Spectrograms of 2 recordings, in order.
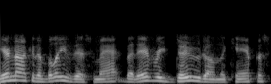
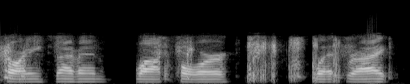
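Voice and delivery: put-on robotic computer voice, louder; 8 dB louder than usual. Joking about an injured coach calling plays: Stephen Hawking computer voice. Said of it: "computer voice".

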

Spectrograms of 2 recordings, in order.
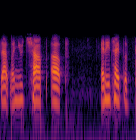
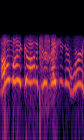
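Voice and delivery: very high, howling wail of pain. Retelling what a man said as beer was poured on him, retelling a man howling. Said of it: "And he's howling".

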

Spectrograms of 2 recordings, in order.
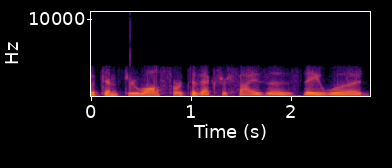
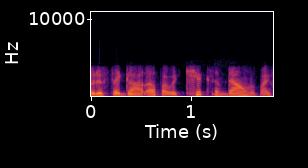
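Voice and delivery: ordinary talk, nothing marked

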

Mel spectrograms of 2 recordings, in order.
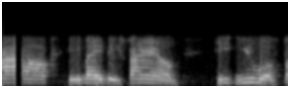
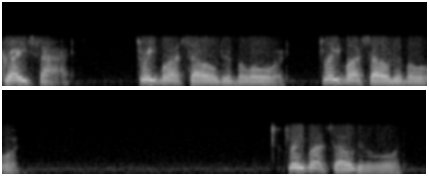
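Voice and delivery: emotional, moved voice with lower pitch; 6 semitones lower than usual. Preacher recalling a scripture he preached at his mother's funeral, getting emotional. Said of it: "I'm getting emotional".

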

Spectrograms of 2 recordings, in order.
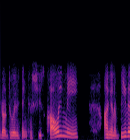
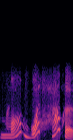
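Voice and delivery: put-on appalled, horrified tone with swooping pitch. Retelling the daughter opening the door to her: imitating horrified daughter. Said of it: "she just looks at me horrified".

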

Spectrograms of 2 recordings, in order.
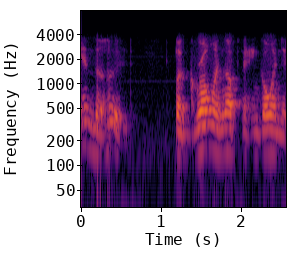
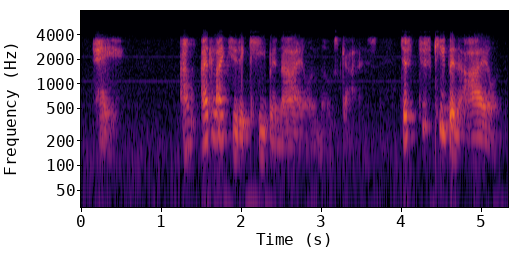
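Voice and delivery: stage whisper, fully voiced; 4 semitones lower than usual. Retelling what an old supervisor said about some students: imitating someone whispering. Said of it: "She whispers".

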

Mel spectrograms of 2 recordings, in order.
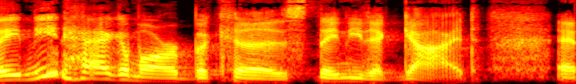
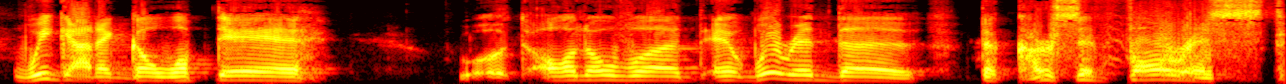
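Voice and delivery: put-on New York accent; 3 semitones higher than usual. Mimicking an English actor's line in a medieval plague movie: imitating a New York accent. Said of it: "despite often playing characters with New York accents".

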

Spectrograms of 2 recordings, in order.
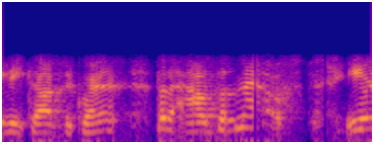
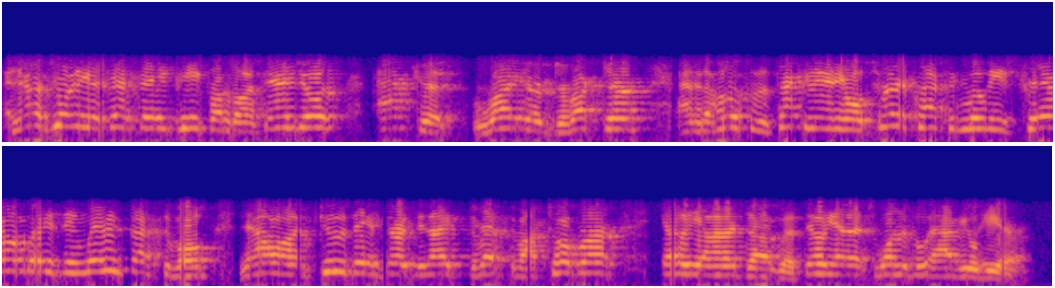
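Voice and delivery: very fast, rapid-fire, rushed delivery. A host introducing a guest on air, talking very quickly. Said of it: "You talk very quickly".

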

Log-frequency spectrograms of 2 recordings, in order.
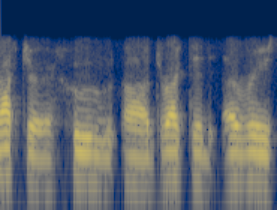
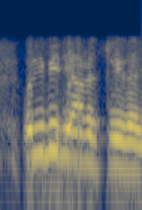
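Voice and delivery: put-on angry yelling, pitched higher; 9 semitones higher than usual. Retelling how Dallas got mad about an unwatched documentary: imitating Dallas yelling angrily. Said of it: "He started yelling at me".

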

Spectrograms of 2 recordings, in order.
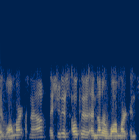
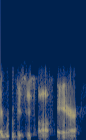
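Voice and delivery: spooky ghostly voice, lower and slower; 7 semitones lower than usual. Riffing with a co-host about a broadcast breaking up, in a ghostly voice. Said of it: "some ghostly voice would just say".

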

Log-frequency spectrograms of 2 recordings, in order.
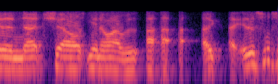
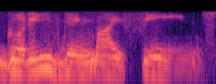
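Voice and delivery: low, spooky, ghoulish horror-host voice; 6 semitones lower than usual. Recalling a Vegas horror show host, doing a Vegas Vampire impression. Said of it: "he's doing a spot-on imitation of the Vegas Vampire".

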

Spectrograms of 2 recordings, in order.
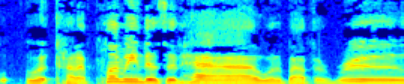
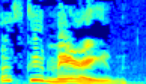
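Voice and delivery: put-on nonchalant tone, higher pitch; 4 semitones higher than usual. Retelling a movie scene, imitating nonchalant Rocky.

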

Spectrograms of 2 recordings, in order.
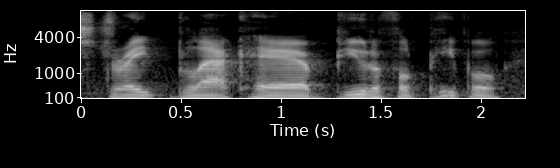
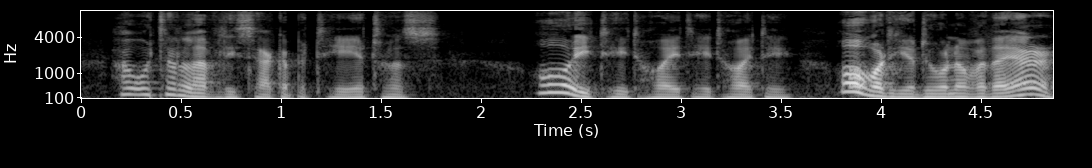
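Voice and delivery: stage-Irish accent; 2 semitones higher than usual. Offered the chance to show their own irish accent: stereotypical irish accent. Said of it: "Do you want to hear mine?".

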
